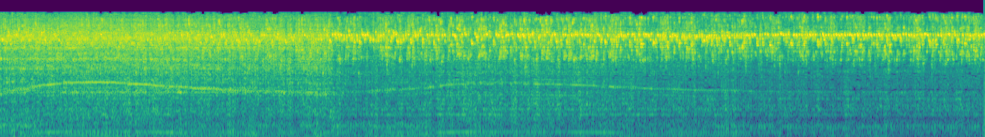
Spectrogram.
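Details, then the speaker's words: Car running with a wet serpentine belt, before cornstarch is applied: a high, wavering squeal rising and falling over a quiet engine. Water dries out the belt and makes it squeal as it slips on the pulleys. "Como ven ya tenemos el carro prendido, aquí esta la banda, la banda cuando le entra agua empieza hacer ese rechinido. Se reseca."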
